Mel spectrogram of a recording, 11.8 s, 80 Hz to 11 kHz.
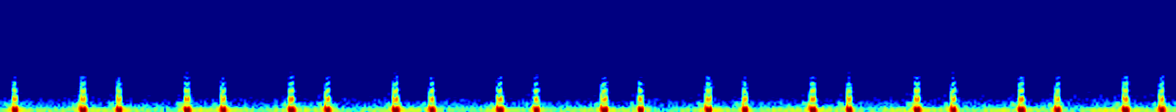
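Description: Regular paired heart sounds at about 57 beats a minute, with a sharp first sound louder than the second: loud first heart sound with short PR interval.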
